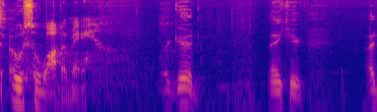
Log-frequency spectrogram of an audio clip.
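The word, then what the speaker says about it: Osawatomie: So the proper pronunciation, my understanding, is Osawatomi.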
